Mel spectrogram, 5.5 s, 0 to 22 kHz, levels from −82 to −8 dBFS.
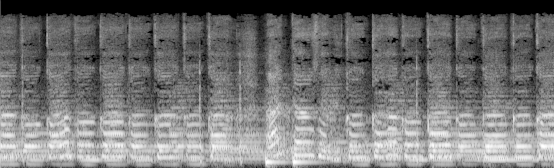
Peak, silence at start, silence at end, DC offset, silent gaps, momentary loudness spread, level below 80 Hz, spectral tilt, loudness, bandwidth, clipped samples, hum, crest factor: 0 dBFS; 0 s; 0 s; under 0.1%; none; 3 LU; -48 dBFS; -5 dB/octave; -14 LUFS; 16 kHz; under 0.1%; none; 12 dB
